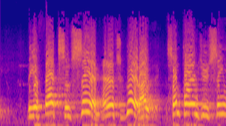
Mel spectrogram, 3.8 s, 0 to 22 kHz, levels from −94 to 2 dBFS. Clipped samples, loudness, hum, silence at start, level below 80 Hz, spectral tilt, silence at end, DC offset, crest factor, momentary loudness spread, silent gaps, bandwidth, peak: under 0.1%; -16 LUFS; none; 0 s; -46 dBFS; -3 dB/octave; 0 s; under 0.1%; 8 dB; 6 LU; none; 13.5 kHz; -8 dBFS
